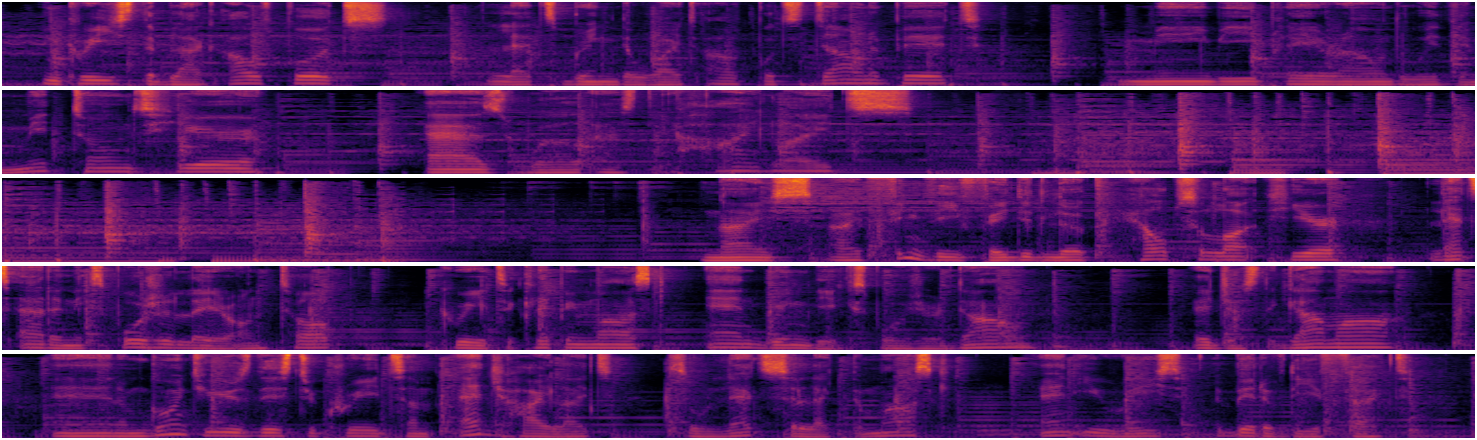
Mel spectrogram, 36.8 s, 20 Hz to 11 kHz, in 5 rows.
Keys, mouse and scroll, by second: 2.2 alt+scroll, 36.6 alt+scroll, 36.7 alt+right click.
